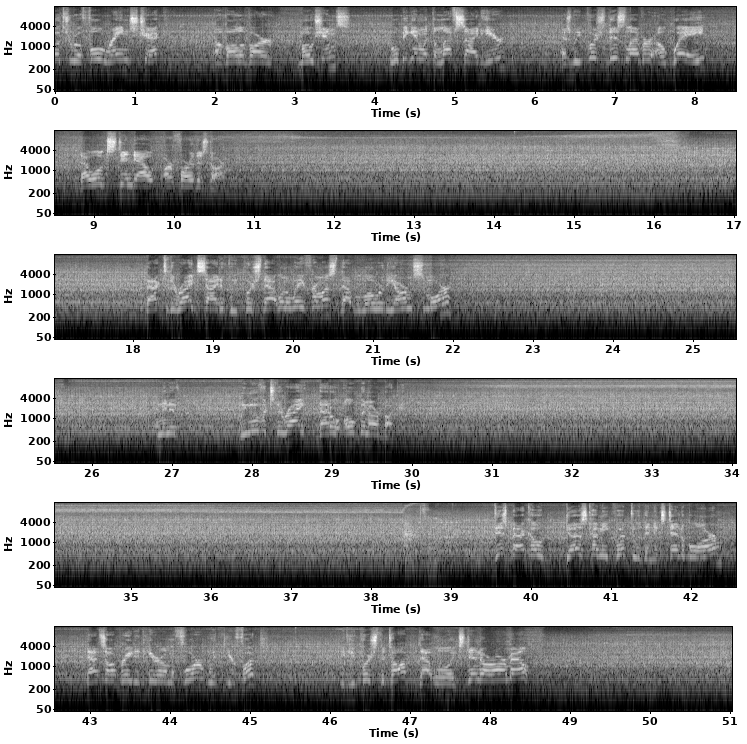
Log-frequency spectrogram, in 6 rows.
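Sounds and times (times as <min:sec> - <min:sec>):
diesel engine running: 0:00.0 - 0:51.0
hydraulics extending arm: 0:08.4 - 0:17.9, 0:21.0 - 0:40.4.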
